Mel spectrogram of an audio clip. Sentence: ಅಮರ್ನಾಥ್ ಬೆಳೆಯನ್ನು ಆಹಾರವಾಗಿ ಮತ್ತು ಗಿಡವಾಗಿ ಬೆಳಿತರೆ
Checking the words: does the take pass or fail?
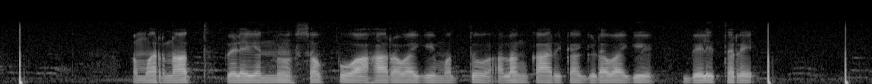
fail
